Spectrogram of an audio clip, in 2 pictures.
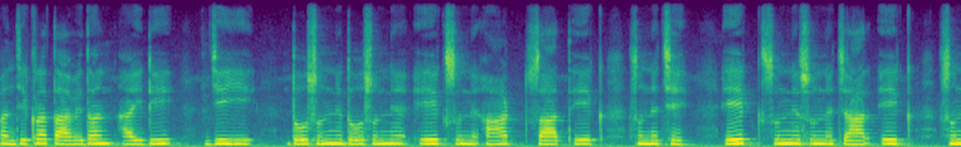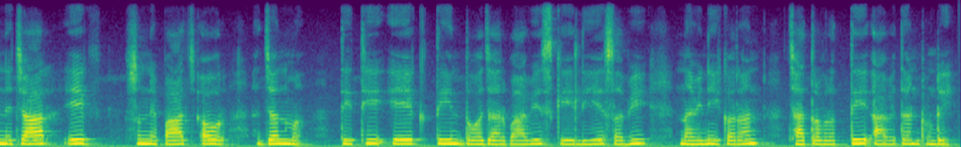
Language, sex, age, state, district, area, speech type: Hindi, female, 30-45, Madhya Pradesh, Betul, rural, read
